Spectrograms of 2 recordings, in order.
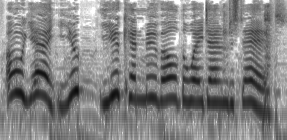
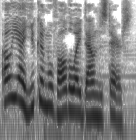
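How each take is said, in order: First: It is said in a British accent. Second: It is said in the speaker's plain accent.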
